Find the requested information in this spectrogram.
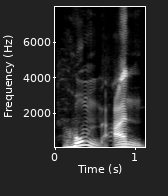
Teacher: In all three positions, we had to do Ithhar Shafawi, just pronouncing the meem clear, with no ghunnah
